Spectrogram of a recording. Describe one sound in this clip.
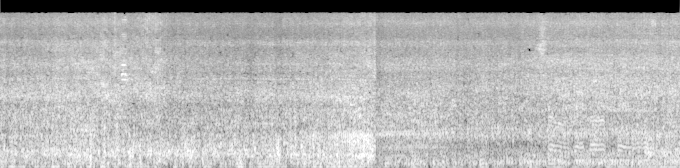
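Wind rushes loudly past a moving motorbike.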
